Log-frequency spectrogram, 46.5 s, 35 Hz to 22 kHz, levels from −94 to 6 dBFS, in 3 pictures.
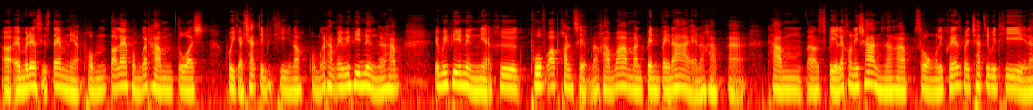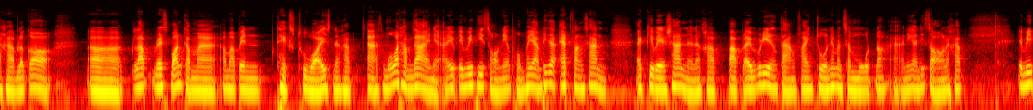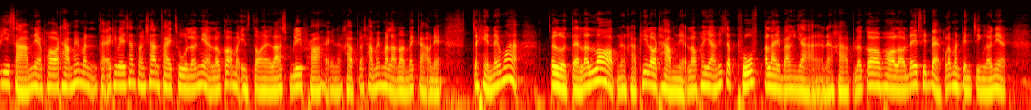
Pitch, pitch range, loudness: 120 Hz, 110-140 Hz, -26 LUFS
